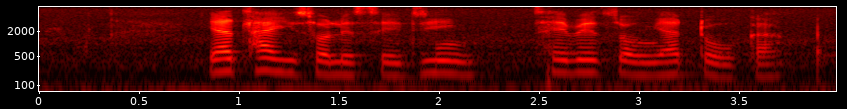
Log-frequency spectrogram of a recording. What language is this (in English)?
Southern Sotho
